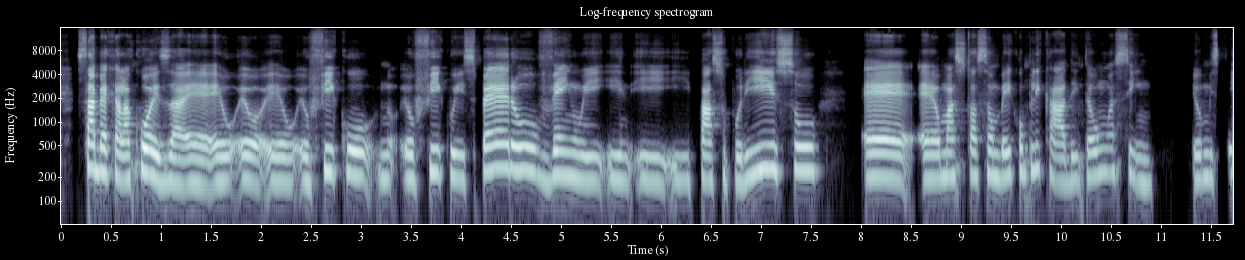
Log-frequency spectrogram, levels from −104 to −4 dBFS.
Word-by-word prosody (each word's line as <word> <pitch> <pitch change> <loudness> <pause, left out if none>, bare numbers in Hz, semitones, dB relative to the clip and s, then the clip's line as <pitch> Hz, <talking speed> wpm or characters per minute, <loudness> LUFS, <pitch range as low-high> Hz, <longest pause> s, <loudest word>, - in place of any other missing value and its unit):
sabe 260 -3 +6
aquela 200 -4 +3
coisa, 185 -6 +4
eh, 165 -2 +1
eu 180 +1 -1
eu 185 -2 +1
eu 180 -1 -3
eu 180 - -3
fico 225 +2 0
no 190 -1 -8
eu 195 -1 -2
fico 230 +2 -3
e 195 - -2
espero, 245 +3 +3
venho 205 0 -1
e 185 -1 -4
e 185 -1 -8
e - - -10
e - - -20
passo 185 0 +1
por 180 -3 -6
isso. 245 +2 0 0.5
É 200 +6 +4 0.2
é - - +1
uma 205 +1 -1
situação 210 0 -5
bem 200 +1 -2
complicada, 220 -6 -3
então 210 +5 -6
assim, 215 -8 -10 0.4
eu 190 0 -6
me 200 0 -7
si - - -12
200 Hz, 170 wpm, -22 LUFS, 185-230 Hz, 0.5 s, sabe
